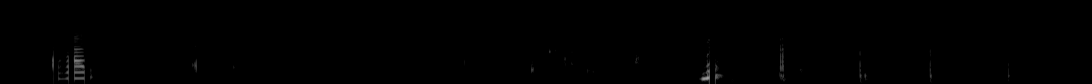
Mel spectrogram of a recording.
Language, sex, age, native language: Icelandic, female, 6, Icelandic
